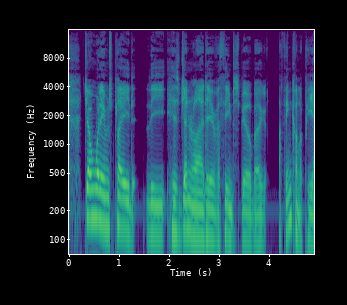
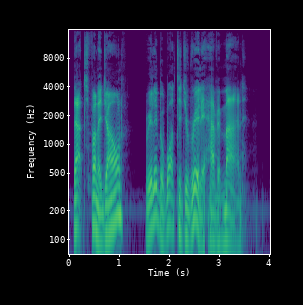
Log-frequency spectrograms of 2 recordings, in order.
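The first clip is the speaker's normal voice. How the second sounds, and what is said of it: Put-on American accent. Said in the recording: “here's my American accent ... That's an American accent, isn't it?”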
